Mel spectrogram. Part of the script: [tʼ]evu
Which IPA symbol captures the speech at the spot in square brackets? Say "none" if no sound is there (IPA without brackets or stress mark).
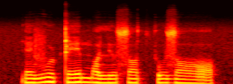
ɾ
